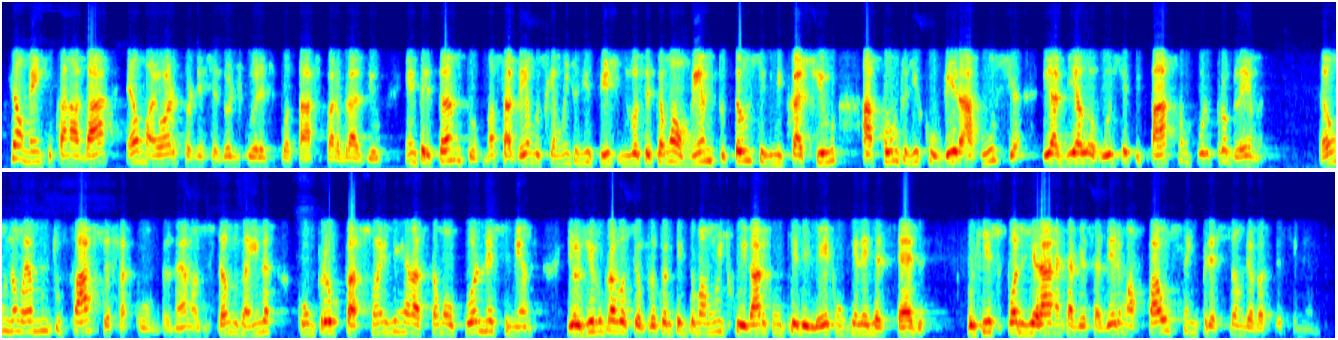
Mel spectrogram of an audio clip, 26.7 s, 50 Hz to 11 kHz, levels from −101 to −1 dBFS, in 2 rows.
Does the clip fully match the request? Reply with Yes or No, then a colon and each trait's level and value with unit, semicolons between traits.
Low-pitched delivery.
No: very high, 290 Hz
